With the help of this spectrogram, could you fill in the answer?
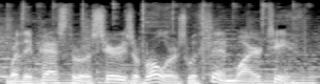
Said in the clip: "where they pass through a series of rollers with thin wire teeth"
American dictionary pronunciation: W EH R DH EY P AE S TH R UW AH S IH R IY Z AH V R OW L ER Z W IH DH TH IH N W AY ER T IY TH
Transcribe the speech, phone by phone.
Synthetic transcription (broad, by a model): W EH R DH EY P AE S TH R UW AH S IH R IY Z AH V R OW L ER Z W IH DH TH IH N W AY ER T IY TH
